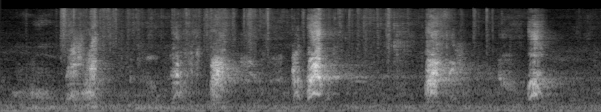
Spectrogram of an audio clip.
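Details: Two Pekingese dogs fighting over bread: a run of sharp, harsh barks and snarls, about six irregular bursts within four and a half seconds, over a faint low background hum.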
